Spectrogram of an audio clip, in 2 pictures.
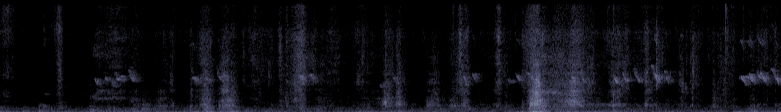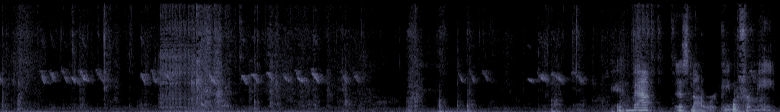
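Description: Spatula stirring pancake batter in a plastic bowl: faint scraping and squishing with occasional knocks against the bowl. Short, high chirp-like squeaks come and go in small clusters.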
